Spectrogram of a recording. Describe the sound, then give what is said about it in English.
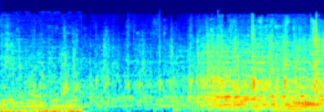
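Hooves of two black horses pulling a carriage clip-clop in a steady, even rhythm, the clatter continuing throughout with a slight swell in loudness toward the end. “Next, a carriage pulled by two black horses.”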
